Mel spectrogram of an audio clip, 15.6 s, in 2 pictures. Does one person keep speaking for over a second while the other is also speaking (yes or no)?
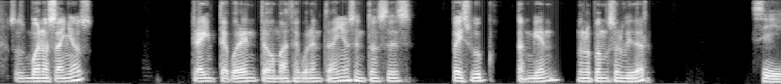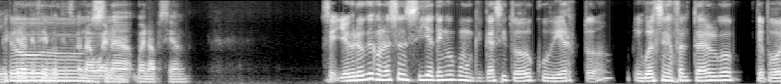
yes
